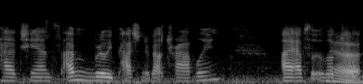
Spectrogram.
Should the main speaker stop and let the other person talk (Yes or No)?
No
